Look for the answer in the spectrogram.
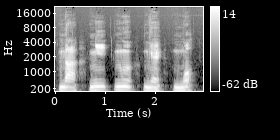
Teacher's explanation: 鼻へ実は半分息を抜いてます。口から半分、鼻から半分 · Term: 微濁音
